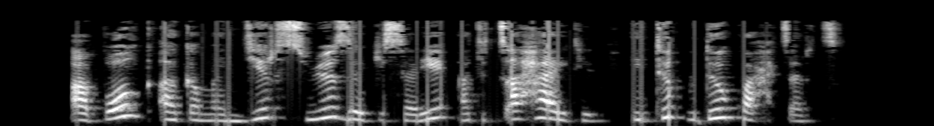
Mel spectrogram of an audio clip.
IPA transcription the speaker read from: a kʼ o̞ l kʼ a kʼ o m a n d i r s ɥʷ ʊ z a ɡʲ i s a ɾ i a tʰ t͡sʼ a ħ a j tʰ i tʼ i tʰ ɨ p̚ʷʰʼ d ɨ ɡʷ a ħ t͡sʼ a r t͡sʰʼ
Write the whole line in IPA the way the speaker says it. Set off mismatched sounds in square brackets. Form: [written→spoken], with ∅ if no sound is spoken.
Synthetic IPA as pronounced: a [kʼ→pʼ] o̞ l kʼ a kʼ o m a n d i r s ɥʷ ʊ z a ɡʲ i s a ɾ i a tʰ t͡sʼ a ħ a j tʰ i tʼ i tʰ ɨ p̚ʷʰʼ d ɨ [ɡʷ→kʷ] a ħ t͡sʼ a r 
